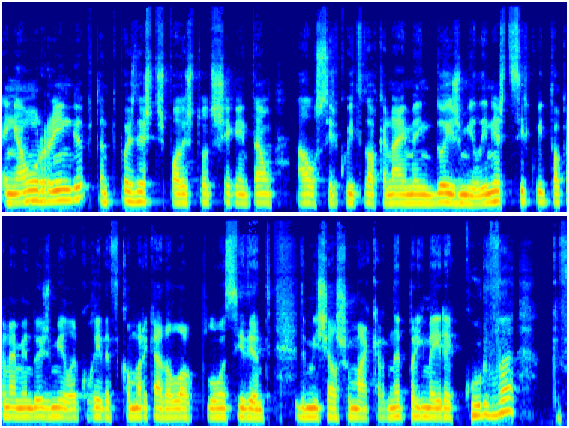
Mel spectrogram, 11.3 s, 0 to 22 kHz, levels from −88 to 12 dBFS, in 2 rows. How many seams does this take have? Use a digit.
1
